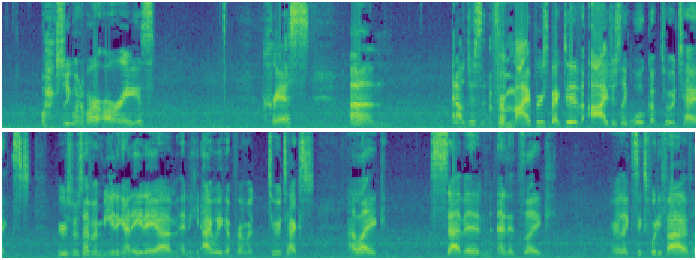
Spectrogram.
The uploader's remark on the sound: are in the car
